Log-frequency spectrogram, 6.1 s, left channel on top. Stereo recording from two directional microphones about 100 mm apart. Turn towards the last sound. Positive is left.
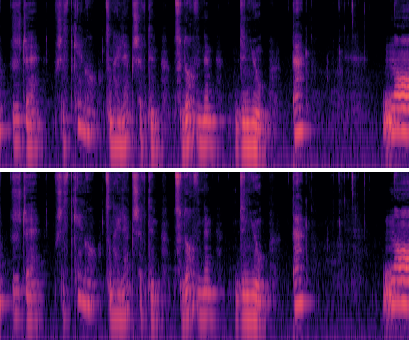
turn(degrees=-25)  # may be behind; listen again after turning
